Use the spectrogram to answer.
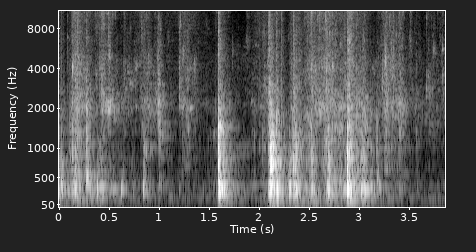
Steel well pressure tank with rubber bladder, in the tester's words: Hear that water sloshing around? That's the bladder's going bad in this pressure tank.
